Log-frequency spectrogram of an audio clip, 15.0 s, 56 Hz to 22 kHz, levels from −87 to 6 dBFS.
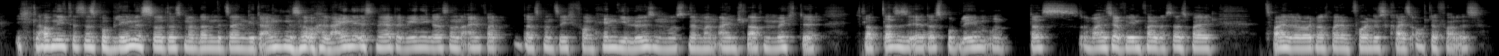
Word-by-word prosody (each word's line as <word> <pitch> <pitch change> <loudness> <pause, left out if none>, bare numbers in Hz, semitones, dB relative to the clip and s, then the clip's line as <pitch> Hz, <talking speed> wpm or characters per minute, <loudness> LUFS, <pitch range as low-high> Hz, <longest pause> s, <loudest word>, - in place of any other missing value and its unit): Ich - - -8
glaube 155 +1 +4
nicht, 165 -1 +3
dass 145 - -1
das 150 -1 +2
Problem 140 +3 +4
ist, 155 -1 +4
so 145 -1 +3
dass 140 0 +1
man 135 -2 -1
dann 135 0 0
mit 135 0 -1
seinen 135 -1 0
Gedanken 140 +3 +2
so 140 +2 +4
alleine 140 +4 +1
ist, 155 - -1
mehr 145 0 +1
oder 140 -2 -3
weniger, 140 0 0
sondern 135 -1 -2
einfach, 140 -1 -4
dass 135 -8 -5
man 140 -2 -2
sich 135 0 -4
vom 130 -1 -5
Handy 145 0 0
lösen 135 +1 0
muss, 130 +1 -6
wenn 130 -1 -1
man 130 0 -5
einschlafen 135 0 -1
möchte. 140 +1 -2 0.3
Ich - - -28
glaube, - - -1
das 145 +1 +2
ist 145 - +1
eher 135 - +1
das 135 0 -2
Problem 140 +1 0
und 135 -1 -8 0.2
das 140 0 -2
weiß 140 0 -1
ich 150 - +5
auf 135 - -4
jeden 135 0 +6
Fall, 140 -1 +2
dass 130 0 -4
das 140 -1 0
bei 130 -1 +1 0.5
2, 140 - +2
3 135 -1 +3
Leuten 135 +1 +3
aus 135 0 -2
meinem 130 -1 -1
Freundeskreis 135 -1 0
auch 150 - -5
der 135 -3 -2
Fall 135 - -5
ist. 135 0 -9
135 Hz, 240 wpm, -21 LUFS, 135-145 Hz, 0.5 s, jeden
